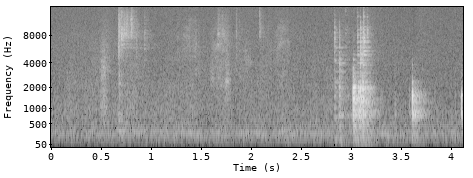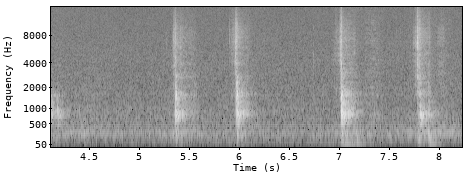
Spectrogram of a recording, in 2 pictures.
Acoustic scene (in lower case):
kitchen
